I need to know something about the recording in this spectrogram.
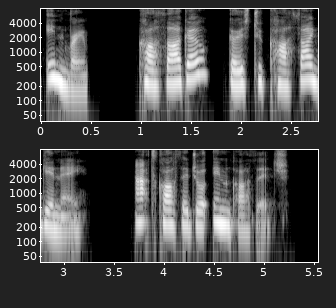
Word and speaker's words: Carthagine: Carthago goes to Carthagine, at Carthage or in Carthage. That's a third declension, with my e sound at the end.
